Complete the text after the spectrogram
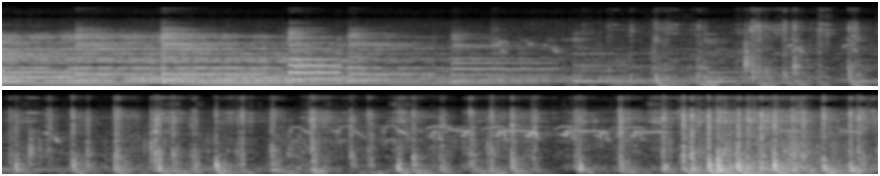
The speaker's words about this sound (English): Oh, this dang horse has tromped in every prairie dog hole since we left Cimarron. He'll break his leg yet.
